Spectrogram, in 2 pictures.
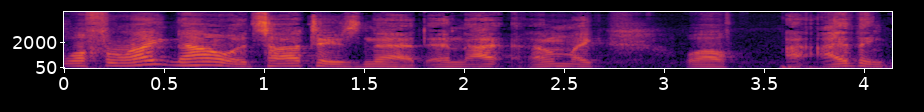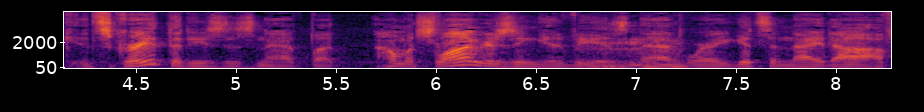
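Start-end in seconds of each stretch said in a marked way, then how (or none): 0.0-1.8 teasing, tongue-in-cheek joking tone, pitched up. Speaker retells someone's answer to a question about a player, retelling a joking reply. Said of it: "And he jokingly goes".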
